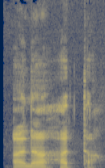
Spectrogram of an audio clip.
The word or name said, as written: Anahata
